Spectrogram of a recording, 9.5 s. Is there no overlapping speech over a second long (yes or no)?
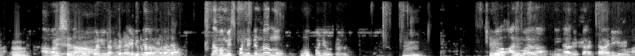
no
